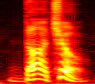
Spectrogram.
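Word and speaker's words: dab tsog: that at the dawn of time their god da cho which is spelled as in the capuchin the cambodian language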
